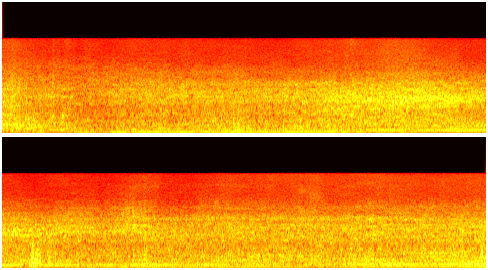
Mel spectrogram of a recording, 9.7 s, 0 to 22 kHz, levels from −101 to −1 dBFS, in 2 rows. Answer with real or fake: fake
